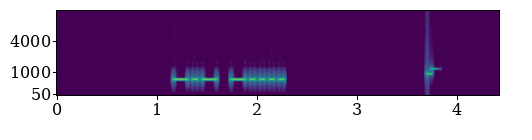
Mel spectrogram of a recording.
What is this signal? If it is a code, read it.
Morse code, heard as a keyed tone, about 25 wpm, 700 Hz. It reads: K6
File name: Two Letter-Number Combinations - 25wpm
